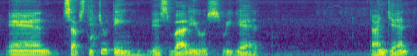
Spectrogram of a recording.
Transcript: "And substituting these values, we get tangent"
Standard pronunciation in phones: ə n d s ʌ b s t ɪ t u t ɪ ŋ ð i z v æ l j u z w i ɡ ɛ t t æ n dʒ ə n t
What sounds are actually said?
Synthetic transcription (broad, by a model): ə n s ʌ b s t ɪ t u t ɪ ŋ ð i s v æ l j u s w i ɡ ɛ t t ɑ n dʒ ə n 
